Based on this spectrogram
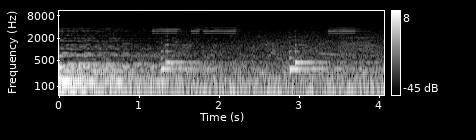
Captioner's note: hooter honks; wheels whirring; ambient music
